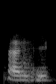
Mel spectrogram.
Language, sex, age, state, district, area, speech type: Dogri, female, 18-30, Jammu and Kashmir, Jammu, rural, conversation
